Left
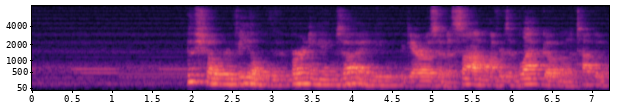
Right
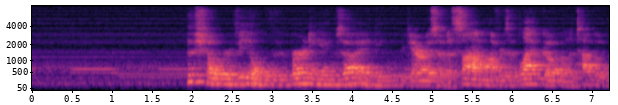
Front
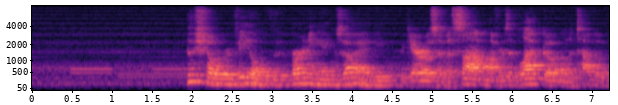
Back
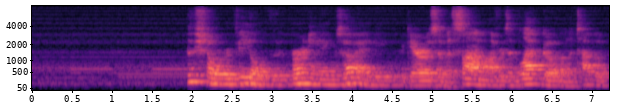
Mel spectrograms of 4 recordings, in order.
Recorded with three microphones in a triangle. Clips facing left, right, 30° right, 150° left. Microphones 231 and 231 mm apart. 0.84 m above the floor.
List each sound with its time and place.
1.9 s a man speaking: 10° left, 0.9 m; by 4.5 s 20° left, 2.0 m
4.6 s a man speaking: 20° left, 0.8 m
